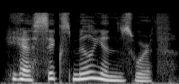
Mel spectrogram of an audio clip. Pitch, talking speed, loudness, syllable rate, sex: 220 Hz, 165 wpm, -17 LUFS, 3.6 syllables/s, female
